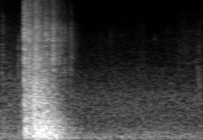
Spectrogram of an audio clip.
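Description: A wooden office door shutting with one heavy thud, about a quarter of a second in.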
